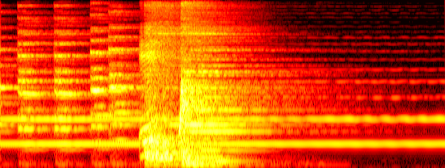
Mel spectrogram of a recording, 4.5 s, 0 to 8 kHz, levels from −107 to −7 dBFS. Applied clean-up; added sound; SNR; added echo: none; Wind instrument, woodwind instrument; 11 dB; reverberation time 0.9 s.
